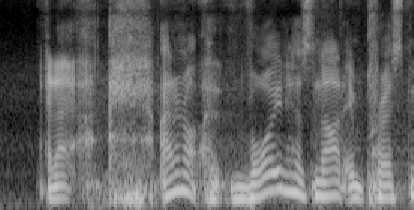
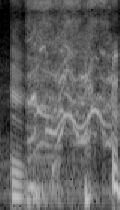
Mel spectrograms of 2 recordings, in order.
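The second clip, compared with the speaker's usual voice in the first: high laugh; 4 dB quieter than usual. Real, not acted. Laughing at the old man bit.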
